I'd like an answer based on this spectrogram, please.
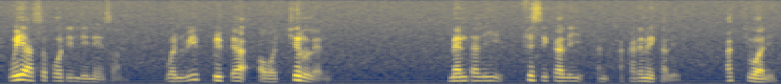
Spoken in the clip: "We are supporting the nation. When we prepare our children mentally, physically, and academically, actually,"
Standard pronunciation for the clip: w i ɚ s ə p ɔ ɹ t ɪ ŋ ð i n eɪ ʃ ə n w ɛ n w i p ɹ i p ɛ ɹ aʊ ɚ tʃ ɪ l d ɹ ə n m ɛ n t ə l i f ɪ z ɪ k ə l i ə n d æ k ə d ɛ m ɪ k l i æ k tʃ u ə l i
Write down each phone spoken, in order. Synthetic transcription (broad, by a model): w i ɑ s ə p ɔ t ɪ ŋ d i n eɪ s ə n w ɛ n w i p ɹ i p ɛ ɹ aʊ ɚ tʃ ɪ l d l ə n m ɛ n t ə l i f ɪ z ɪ k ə l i ə n d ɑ k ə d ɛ m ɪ k l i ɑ k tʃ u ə l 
